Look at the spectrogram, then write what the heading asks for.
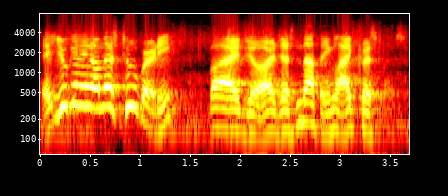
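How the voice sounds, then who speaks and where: An actor playing a blustery, jovial middle-aged bachelor uncle in 1940s radio acting, booming and hearty. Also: male voice, wildly swooping pitch, a little fast. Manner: booming, hearty, theatrical chuckle. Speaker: lead character. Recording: dull vintage radio broadcast, faint hiss.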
